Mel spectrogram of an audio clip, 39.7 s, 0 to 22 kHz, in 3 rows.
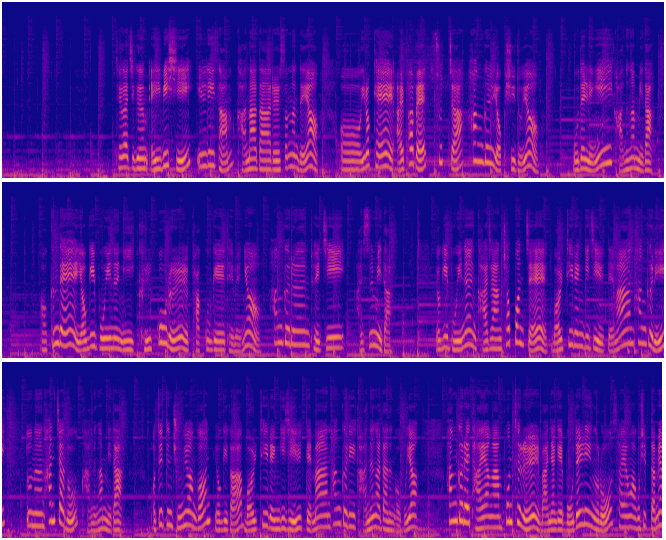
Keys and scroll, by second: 0.0-2.6 typing, 6.9-7.7 typing, 13.2-13.9 typing.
